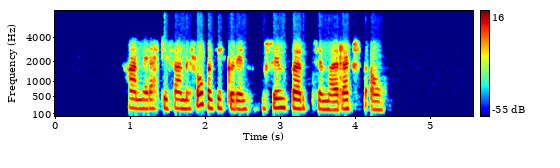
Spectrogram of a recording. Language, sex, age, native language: Icelandic, female, 20-29, Icelandic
